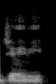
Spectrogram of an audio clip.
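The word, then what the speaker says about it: Jammie: Jamie and forever just get rid of one of the M's. Your name says Jamie. I know you pronounce it Jamie, but it's ridiculous. I'll say Jamie.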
